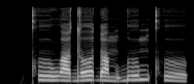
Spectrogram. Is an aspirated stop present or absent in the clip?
present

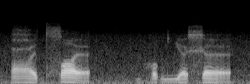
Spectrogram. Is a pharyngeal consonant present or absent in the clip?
present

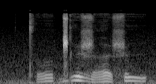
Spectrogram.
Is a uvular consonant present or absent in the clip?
absent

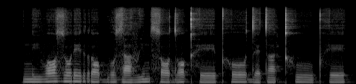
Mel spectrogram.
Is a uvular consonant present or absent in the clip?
absent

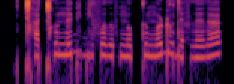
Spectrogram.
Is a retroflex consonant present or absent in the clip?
present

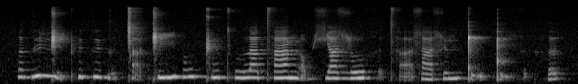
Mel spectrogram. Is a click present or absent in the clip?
present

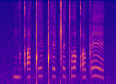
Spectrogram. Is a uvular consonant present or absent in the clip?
present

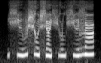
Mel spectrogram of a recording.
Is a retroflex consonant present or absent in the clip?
absent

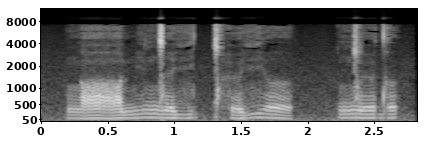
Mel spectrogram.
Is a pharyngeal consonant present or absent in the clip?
absent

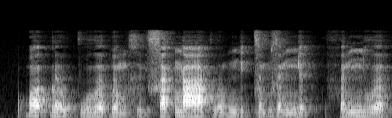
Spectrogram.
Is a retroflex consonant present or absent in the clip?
absent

